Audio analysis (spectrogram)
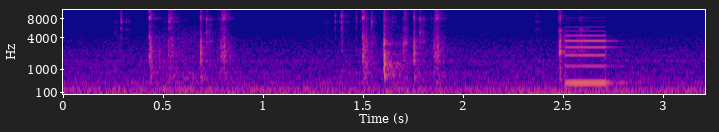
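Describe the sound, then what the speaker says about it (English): Keyboard typing sounds from The Stanley Parable game, quick bursts of clicky keystrokes in a few clusters, ending with a short electronic beep. "Why everything sound like a keyboard?"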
